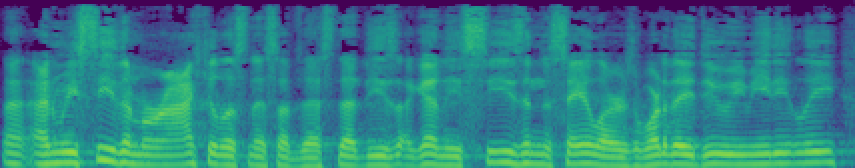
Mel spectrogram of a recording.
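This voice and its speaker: A man's voice: fairly high pitch, steady tone, brisk. Man, preacher, sermon, earnest, restarts words, reverberant hall. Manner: earnest, acts out quoted speech, many restarts.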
